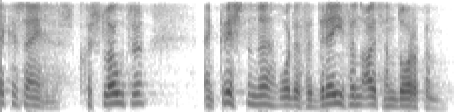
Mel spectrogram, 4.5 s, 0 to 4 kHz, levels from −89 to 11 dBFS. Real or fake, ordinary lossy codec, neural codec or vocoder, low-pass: real; none; none; 3.6 kHz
